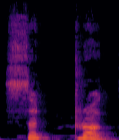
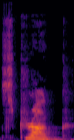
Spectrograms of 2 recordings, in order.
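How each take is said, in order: First: struck as "स", pause, "truck"; split into parts. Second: Said in the usual way. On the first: Shown as a demonstration. Teacher helping pupils spell, struck split in two. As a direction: say struck very slowly, first sound apart. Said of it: "इसके अलग-अलग". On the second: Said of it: "जब इकट्ठा पढ़ेंगे".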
